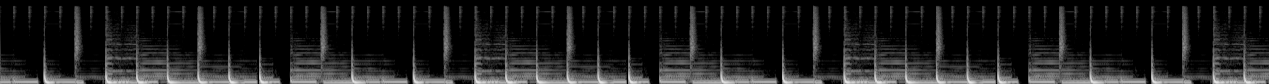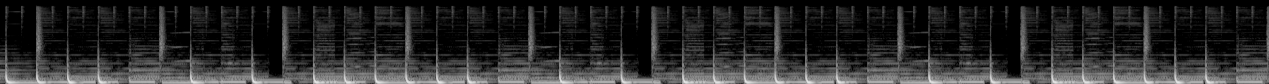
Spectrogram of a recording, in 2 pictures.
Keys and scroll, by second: 2.3 ctrl+-.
